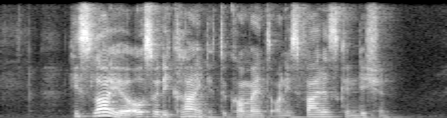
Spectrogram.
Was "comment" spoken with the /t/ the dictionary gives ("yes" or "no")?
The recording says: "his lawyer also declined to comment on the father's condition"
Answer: yes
